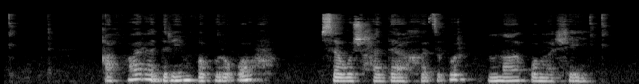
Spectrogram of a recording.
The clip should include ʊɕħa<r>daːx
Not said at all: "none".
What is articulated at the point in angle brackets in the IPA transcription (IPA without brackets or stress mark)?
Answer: none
